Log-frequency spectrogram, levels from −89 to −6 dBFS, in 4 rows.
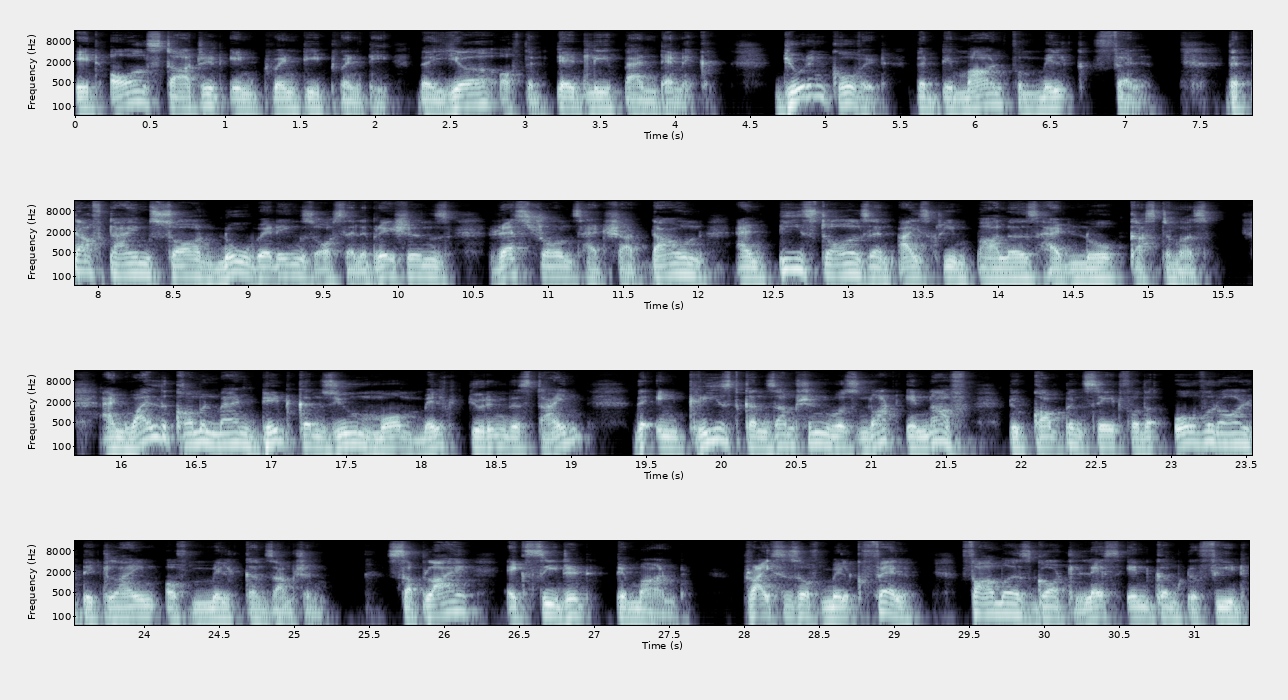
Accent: Indian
